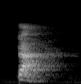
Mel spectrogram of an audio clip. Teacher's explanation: é o quarto tom, é batido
